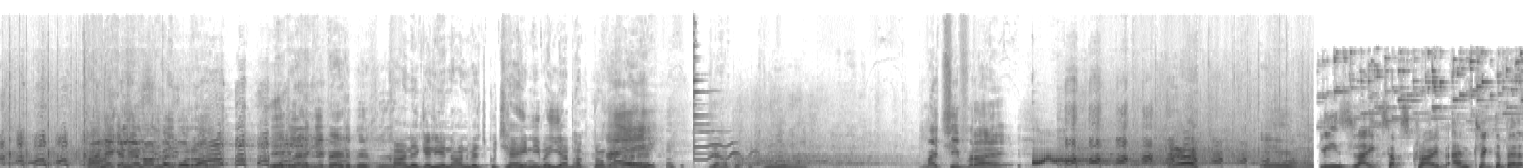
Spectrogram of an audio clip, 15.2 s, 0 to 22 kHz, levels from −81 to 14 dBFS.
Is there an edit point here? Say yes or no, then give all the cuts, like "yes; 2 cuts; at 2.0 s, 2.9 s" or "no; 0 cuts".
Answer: yes; 1 cut; at 13.1 s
